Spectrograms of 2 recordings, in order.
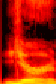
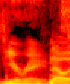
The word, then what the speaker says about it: Uranus: The the the word it's pronounced urine. No, it's not. It's Uranus.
